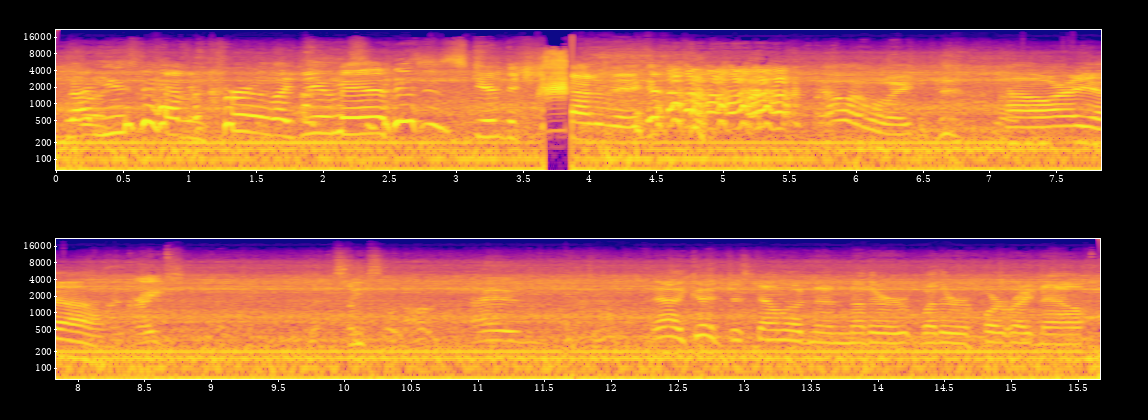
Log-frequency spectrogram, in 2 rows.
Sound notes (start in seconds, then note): 5.0 laughter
